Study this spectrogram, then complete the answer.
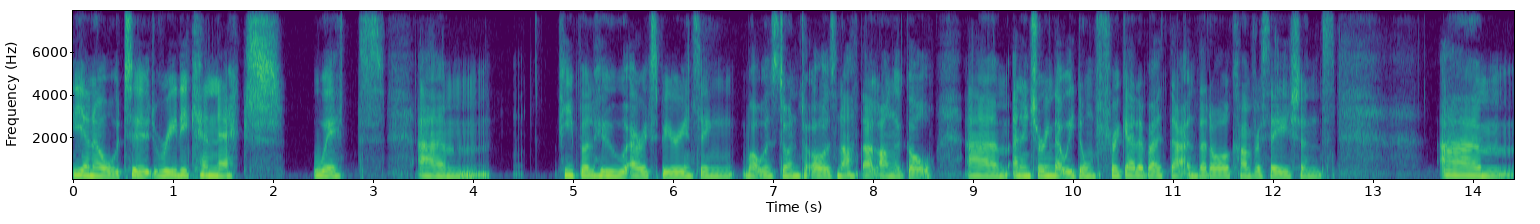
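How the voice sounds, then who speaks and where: In a very clean recording with a silent background, a woman with an Irish accent speaks at a medium pitch with very even loudness and monotone, flat intonation. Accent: Irish, relatively flat. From rural Ireland. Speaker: writer in residence. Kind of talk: interview. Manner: hesitant, many fillers.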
